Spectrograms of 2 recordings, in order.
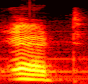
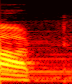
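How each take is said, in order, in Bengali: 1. স্বরধ্বনিটি 'bed' শব্দের মতো শোনায়। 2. স্বরধ্বনিটি 'cat' শব্দের মতো শোনায়।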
